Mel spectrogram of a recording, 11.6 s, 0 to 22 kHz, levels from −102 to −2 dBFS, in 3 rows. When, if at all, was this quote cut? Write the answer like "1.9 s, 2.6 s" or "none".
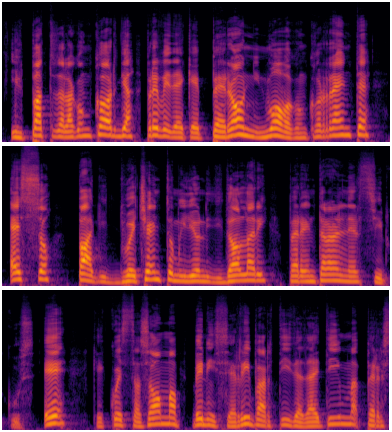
1.4 s, 9.5 s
